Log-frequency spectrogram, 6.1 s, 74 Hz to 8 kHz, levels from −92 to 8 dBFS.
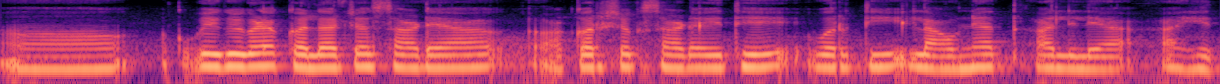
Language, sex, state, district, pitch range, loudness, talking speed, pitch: Marathi, female, Maharashtra, Pune, 180-195 Hz, -15 LUFS, 110 wpm, 190 Hz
